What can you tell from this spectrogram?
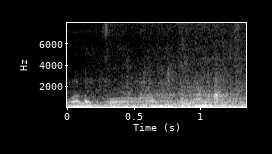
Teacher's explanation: waladdallin ini panjang sampai 6 harakat ya. Dhal panjang 6 harakat, kemudian linnya juga panjang 6 harakat.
